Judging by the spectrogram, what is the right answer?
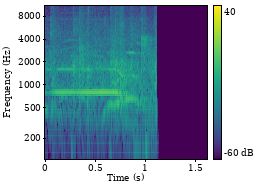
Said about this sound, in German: Und ich würde euch einladen, einfach einen fetten Applaus zu geben, wenn er auf die Bühne kommt.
